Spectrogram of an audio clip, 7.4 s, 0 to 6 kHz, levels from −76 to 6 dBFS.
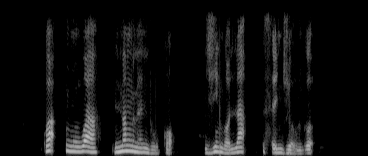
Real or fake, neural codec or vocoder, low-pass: fake; codec, 24 kHz, 3 kbps, HILCodec; 5.4 kHz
